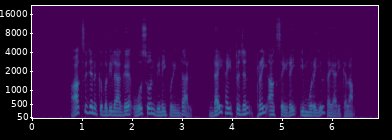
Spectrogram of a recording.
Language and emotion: Tamil, neutral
